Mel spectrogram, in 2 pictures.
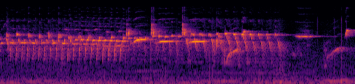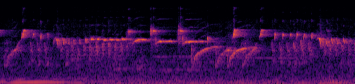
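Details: Canaries singing in the morning: a fast, varied warbling run of high whistled trills, rising and falling sweeps and repeated chirps, loud and continuous with brief pauses, with no other clear sounds.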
